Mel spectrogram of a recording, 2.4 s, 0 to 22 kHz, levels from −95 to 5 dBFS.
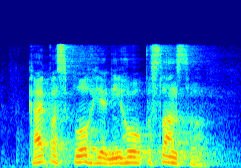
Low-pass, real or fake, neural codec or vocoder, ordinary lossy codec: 7.2 kHz; real; none; none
